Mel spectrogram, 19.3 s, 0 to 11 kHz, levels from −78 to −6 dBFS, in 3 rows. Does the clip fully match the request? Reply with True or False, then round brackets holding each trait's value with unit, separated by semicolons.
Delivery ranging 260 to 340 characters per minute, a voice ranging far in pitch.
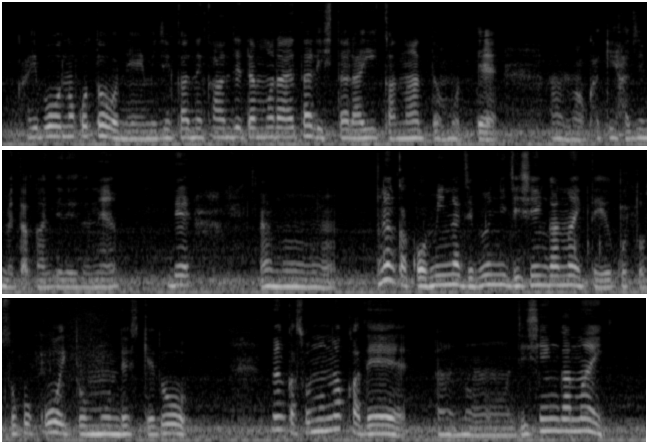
False (300 characters per minute; 3.8 semitones)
